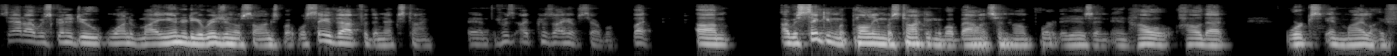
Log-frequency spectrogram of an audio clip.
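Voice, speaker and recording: The voice has a dark, mellow tone, moving at a fairly quick pace with ordinary pitch variation and big swings in loudness. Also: man, fairly high pitch for a man. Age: 70s. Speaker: church musician. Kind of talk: casual spoken introduction to a song.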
